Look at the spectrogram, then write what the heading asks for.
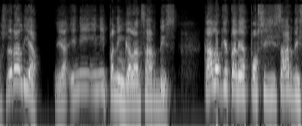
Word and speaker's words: Sardis: Itu gereja yang keempat dan masuk gereja yang kelima, wah, kita masuk gereja Sardis. Kalau kita salah baca, bacanya sadis saudara sekalian ya, tapi memang isinya agak-agak sadis juga begitu ya.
